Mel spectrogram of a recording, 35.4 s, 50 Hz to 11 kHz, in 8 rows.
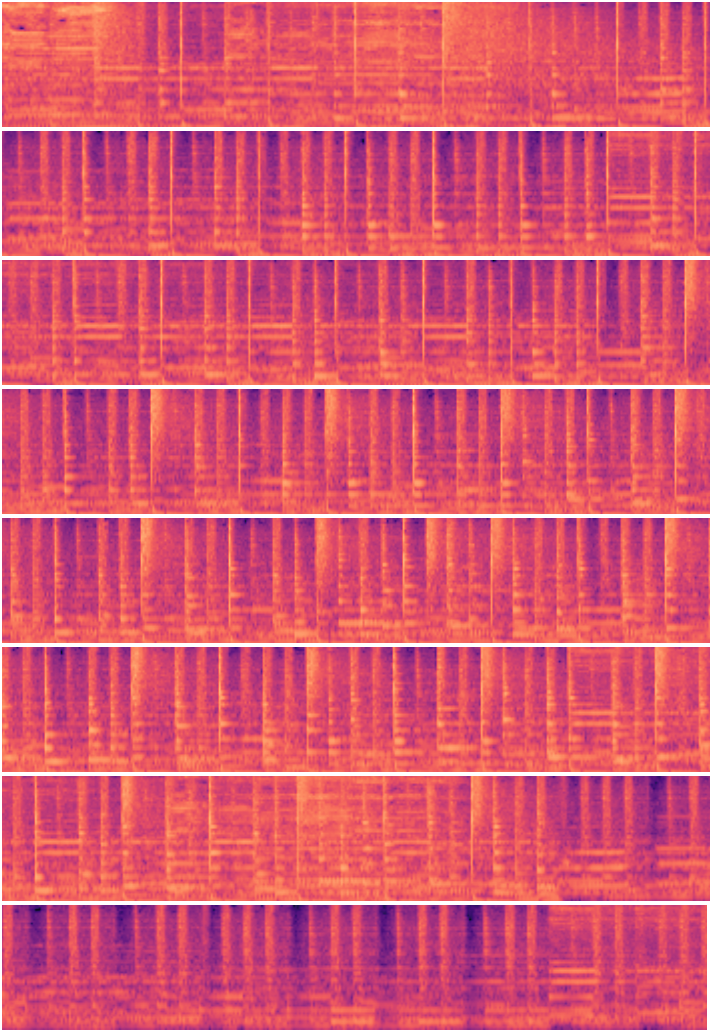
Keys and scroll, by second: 6.2 shift+space, 29.2 Return.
